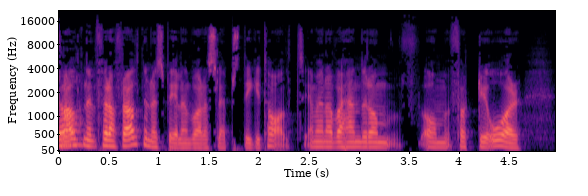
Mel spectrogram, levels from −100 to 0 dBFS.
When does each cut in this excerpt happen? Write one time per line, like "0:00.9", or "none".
none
